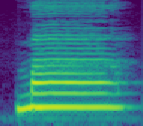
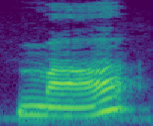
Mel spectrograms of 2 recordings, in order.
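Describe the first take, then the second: First: It is said with the first tone. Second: It is said with the third tone. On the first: It means mother. "Using the first tone in Mandarin will result in the meaning for mother" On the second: It means horse. "third one, horse"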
